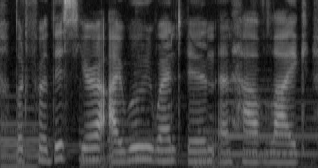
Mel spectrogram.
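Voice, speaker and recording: A woman's voice comes through with music in the background. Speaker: bullet journal creator. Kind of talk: casual talk to camera.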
